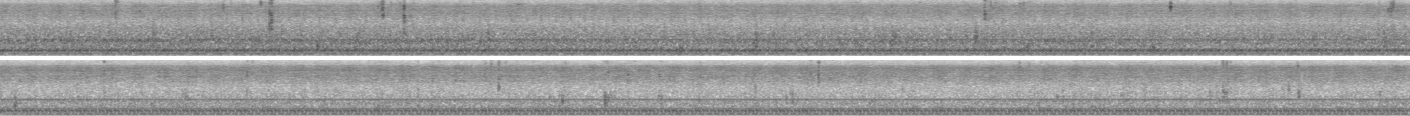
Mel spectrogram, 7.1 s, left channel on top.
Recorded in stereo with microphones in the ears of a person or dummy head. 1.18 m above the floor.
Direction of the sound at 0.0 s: 30° right (ahead or behind).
